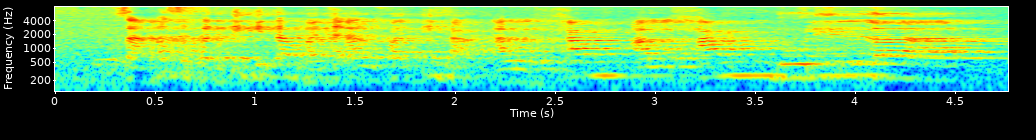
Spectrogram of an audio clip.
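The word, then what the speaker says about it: الحمد لله: Alhamdulillah, Alhamdulillah. Kalau dia hati kecil, itu maknanya segala puji. Kalau kita rubah jadi hal besar, Alhamdulillah, Alhamdulillah, itu maknanya segala kejelekan, segala keburukan, segala caci maki untukmu wahai Allah Subhanahu wa ta'ala.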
